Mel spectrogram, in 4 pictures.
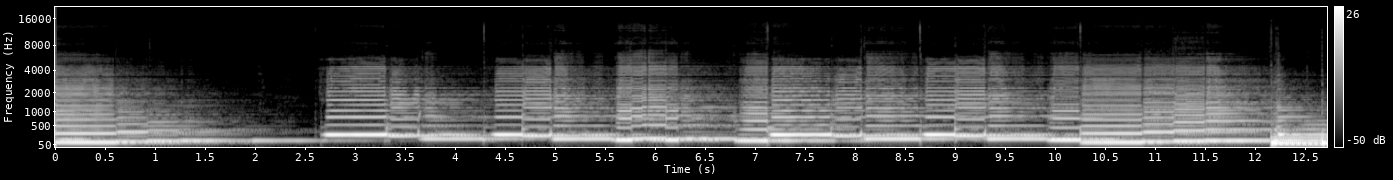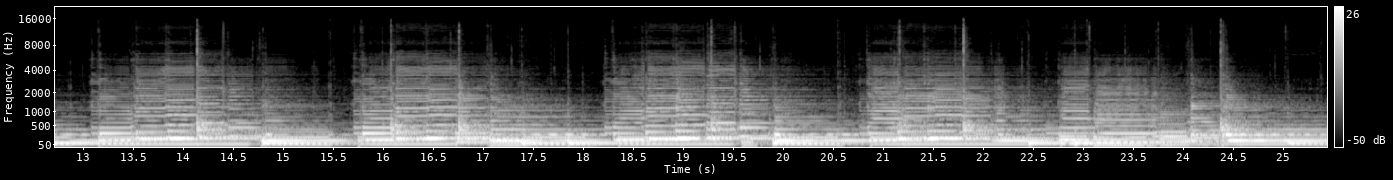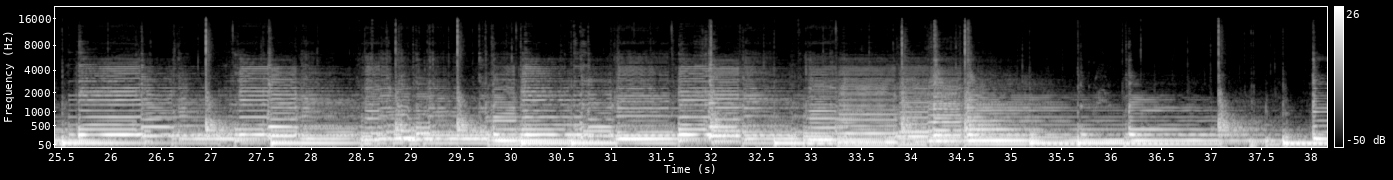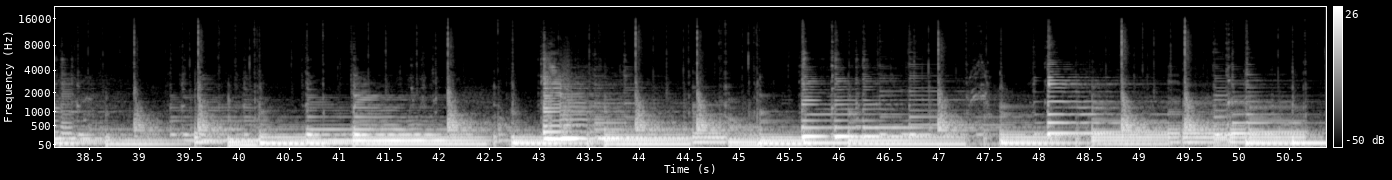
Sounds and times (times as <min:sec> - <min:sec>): Music: 0:00.0 - 0:50.8.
